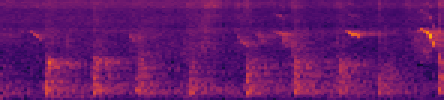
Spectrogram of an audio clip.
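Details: Village baby chicks, coloured, with high descending peeps over a run of regular soft knocking sounds, about three per second.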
